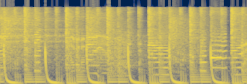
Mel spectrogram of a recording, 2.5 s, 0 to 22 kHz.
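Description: Fast trance music from a DJ set: a steady four-on-the-floor kick drum at about 140 beats a minute, a rolling bass between the kicks, and high synth arpeggios above.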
